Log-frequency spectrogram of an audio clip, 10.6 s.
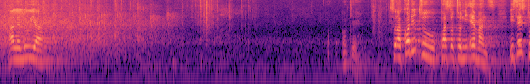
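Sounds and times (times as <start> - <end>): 
audience clapping: 0.0 - 3.9
speech: 0.2 - 1.1, 6.9 - 10.6.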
